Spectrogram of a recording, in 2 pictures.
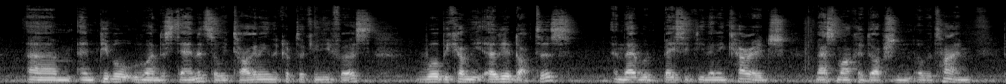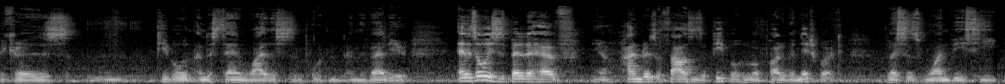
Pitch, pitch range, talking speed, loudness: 120 Hz, 105-175 Hz, 185 wpm, -21 LUFS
